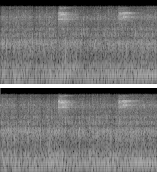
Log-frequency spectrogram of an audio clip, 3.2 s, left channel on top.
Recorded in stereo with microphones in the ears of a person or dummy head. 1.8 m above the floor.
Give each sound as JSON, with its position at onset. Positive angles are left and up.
{"t": 1.1, "sound": "a clink", "side_deg": -35, "distance_m": 1.5}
